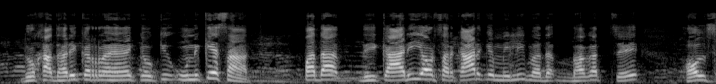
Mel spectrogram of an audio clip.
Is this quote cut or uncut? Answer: uncut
